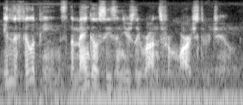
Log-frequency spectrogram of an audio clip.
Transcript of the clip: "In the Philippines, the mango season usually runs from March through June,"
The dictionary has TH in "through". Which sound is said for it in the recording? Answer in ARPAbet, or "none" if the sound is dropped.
TH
